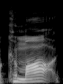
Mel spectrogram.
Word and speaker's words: Kumail: Did you call him Kumar? What's it? – No, Kumal. Kumal. I do not know how to pronounce the name. – Okay. – K U M A I L.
